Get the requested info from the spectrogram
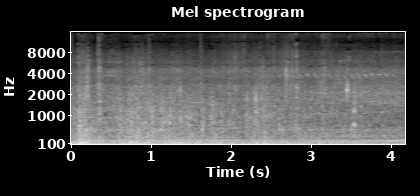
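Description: Truck engine running while the truck drives slowly over a bumpy gravel track, heard from inside the cab: a steady low hum and rumble, with scattered rattles and knocks from the jolting cab.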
